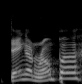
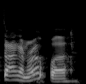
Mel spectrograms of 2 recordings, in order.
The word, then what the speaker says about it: Danganronpa: marinette says uh danganronp danganronpa is how you say that dagger and advanced wars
